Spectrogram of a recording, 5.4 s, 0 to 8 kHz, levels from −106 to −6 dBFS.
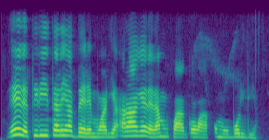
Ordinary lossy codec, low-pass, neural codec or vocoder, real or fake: none; 7.2 kHz; none; real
